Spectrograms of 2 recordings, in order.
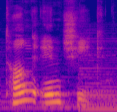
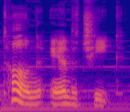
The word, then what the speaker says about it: tongue in cheek: helps relieve people stress the common mispronunciation is tongue and cheek this phrase comes from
